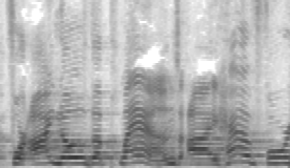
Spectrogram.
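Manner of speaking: slow. Acted. Dramatic reading of verse.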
